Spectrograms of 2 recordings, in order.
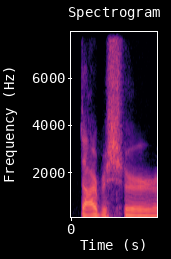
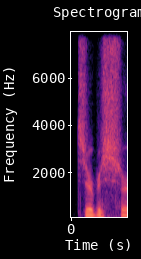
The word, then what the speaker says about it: Derbyshire: of all who is delia derbyshire or derbyshire or whatever however you want to say it spelled like derby shire um so um so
